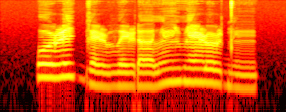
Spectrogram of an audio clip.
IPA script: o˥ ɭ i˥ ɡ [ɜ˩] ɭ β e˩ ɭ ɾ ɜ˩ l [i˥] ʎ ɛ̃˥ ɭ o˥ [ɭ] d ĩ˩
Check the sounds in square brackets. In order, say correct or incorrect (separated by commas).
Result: incorrect, incorrect, correct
